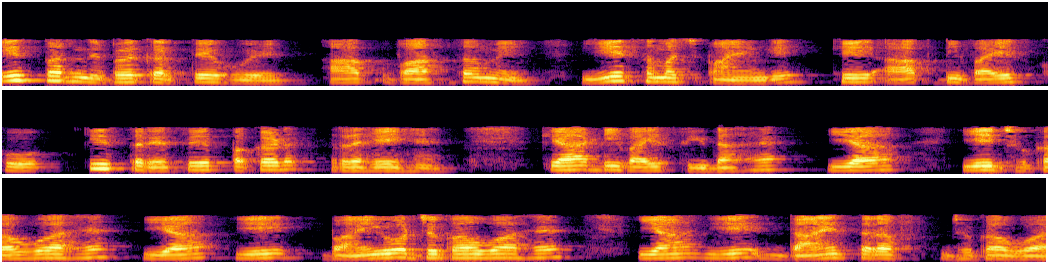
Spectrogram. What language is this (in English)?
Hindi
